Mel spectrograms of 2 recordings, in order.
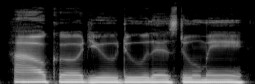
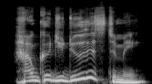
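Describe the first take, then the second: First: Slow, heavy, each word stretched out; slow-motion magic words; drawn-out lament. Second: High, wounded plea; higher-pitched retold heartbreak; hurt disbelief. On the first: Retold or imitated. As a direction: draw the words out slowly at your usual pitch. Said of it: "The magic words are". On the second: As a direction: plead it in a raised, hurt voice. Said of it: "this immense sadness".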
